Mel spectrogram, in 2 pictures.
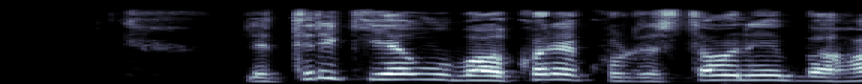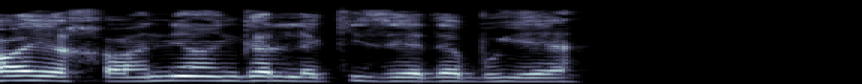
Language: Kurdish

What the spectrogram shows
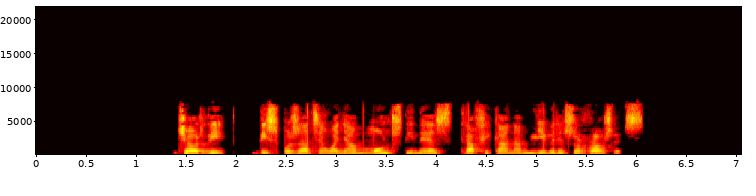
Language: Catalan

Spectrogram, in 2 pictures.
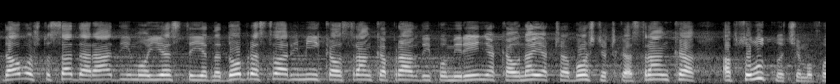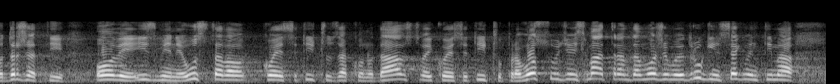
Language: Serbian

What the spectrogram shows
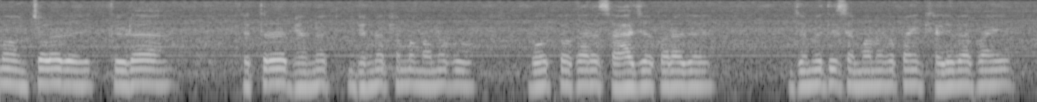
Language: Odia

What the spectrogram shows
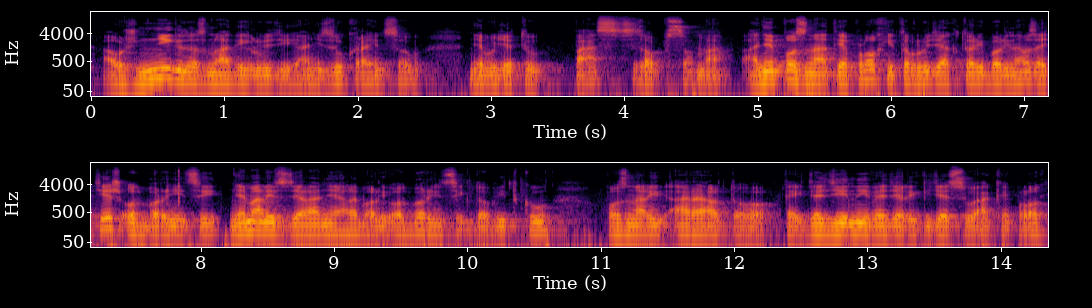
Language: Slovak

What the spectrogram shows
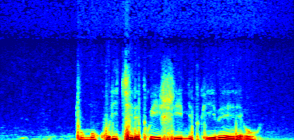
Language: Kinyarwanda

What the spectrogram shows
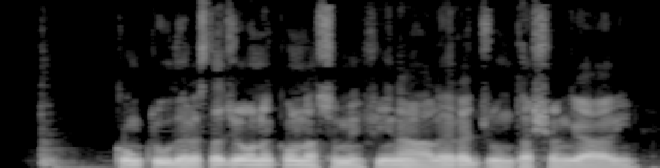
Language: Italian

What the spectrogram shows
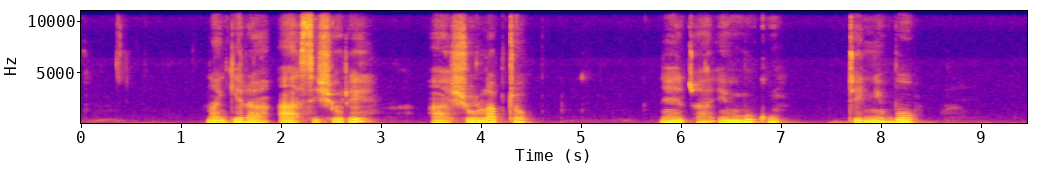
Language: Masai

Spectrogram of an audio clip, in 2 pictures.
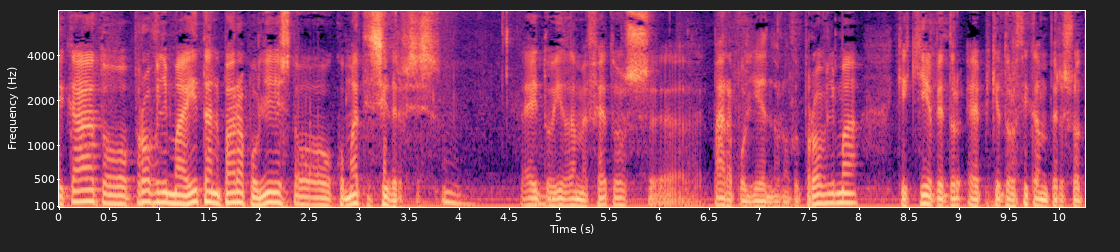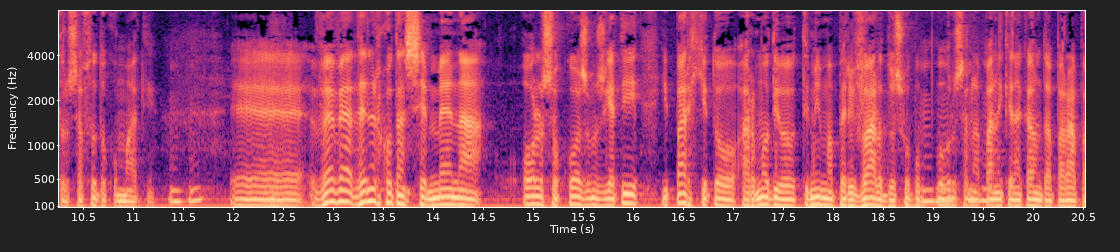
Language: Greek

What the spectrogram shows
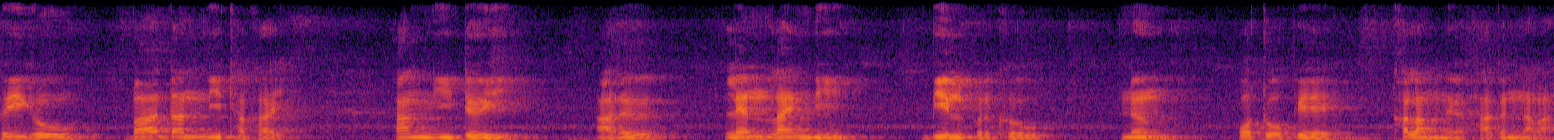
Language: Bodo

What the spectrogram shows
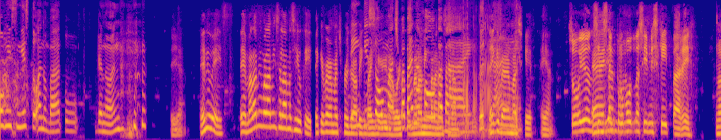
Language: Filipino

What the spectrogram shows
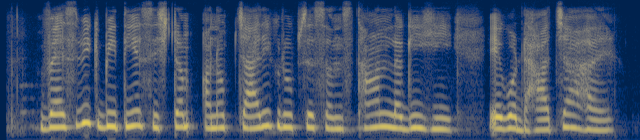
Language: Magahi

